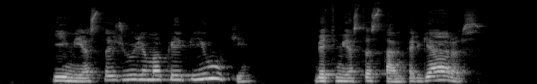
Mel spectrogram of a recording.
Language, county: Lithuanian, Alytus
